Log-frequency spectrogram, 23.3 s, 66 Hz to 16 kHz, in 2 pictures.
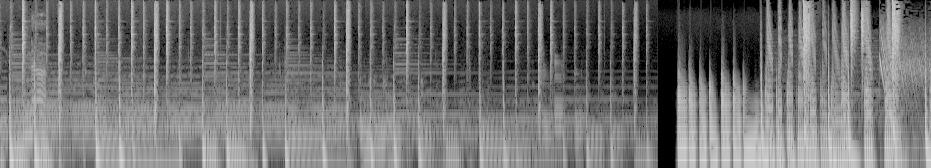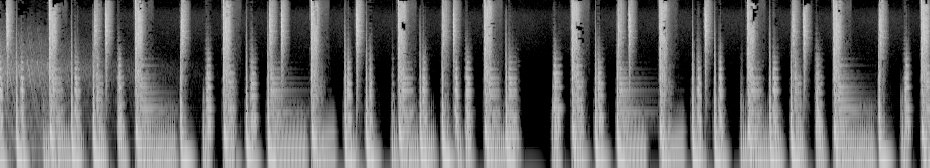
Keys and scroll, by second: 4.2-5.1 typing.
